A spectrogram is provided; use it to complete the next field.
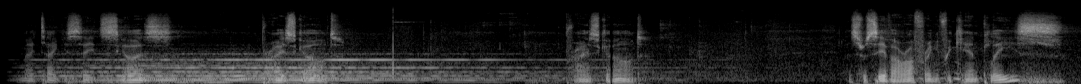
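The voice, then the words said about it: Soft, mellow radio-presenter voice. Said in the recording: “I've got my soft radio voice on. Easy listening, Tuesday nights.”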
